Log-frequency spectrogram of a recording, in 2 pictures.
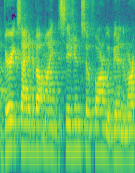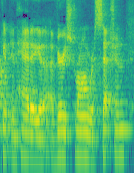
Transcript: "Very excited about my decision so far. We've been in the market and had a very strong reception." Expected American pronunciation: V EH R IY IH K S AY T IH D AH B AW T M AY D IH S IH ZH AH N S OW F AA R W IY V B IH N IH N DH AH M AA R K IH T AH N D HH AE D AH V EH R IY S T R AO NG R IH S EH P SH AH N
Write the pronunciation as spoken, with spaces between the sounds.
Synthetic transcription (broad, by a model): V EH R IY IH K S AY T IH D AH B AW T M AY D IH S IH ZH AH N S OW F AA R W IY V B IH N IH N DH AH M AA R K IH T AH N D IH AH V EH R IY S T R AO NG R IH S EH P SH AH N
